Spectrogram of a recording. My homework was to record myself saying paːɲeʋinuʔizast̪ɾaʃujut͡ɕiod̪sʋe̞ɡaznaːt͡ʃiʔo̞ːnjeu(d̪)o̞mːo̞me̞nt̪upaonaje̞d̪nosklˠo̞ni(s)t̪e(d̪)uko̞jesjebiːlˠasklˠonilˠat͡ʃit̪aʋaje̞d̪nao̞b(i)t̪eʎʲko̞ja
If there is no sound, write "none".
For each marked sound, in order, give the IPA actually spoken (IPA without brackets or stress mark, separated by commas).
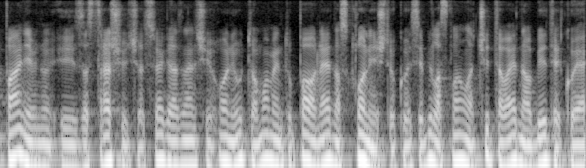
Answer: t̪, ʃ, none, iː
